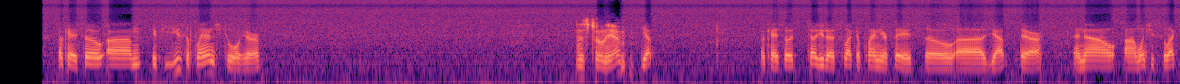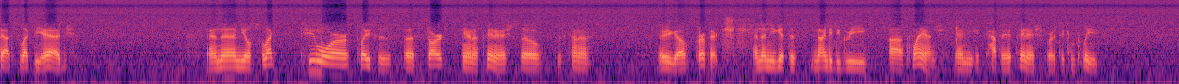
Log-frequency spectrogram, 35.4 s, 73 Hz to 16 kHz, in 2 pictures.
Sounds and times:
Pink noise: 0.7s - 35.3s
Speech: 0.9s - 4.0s, 8.7s - 9.8s, 11.4s - 18.9s, 20.8s - 26.6s, 27.6s - 34.2s.

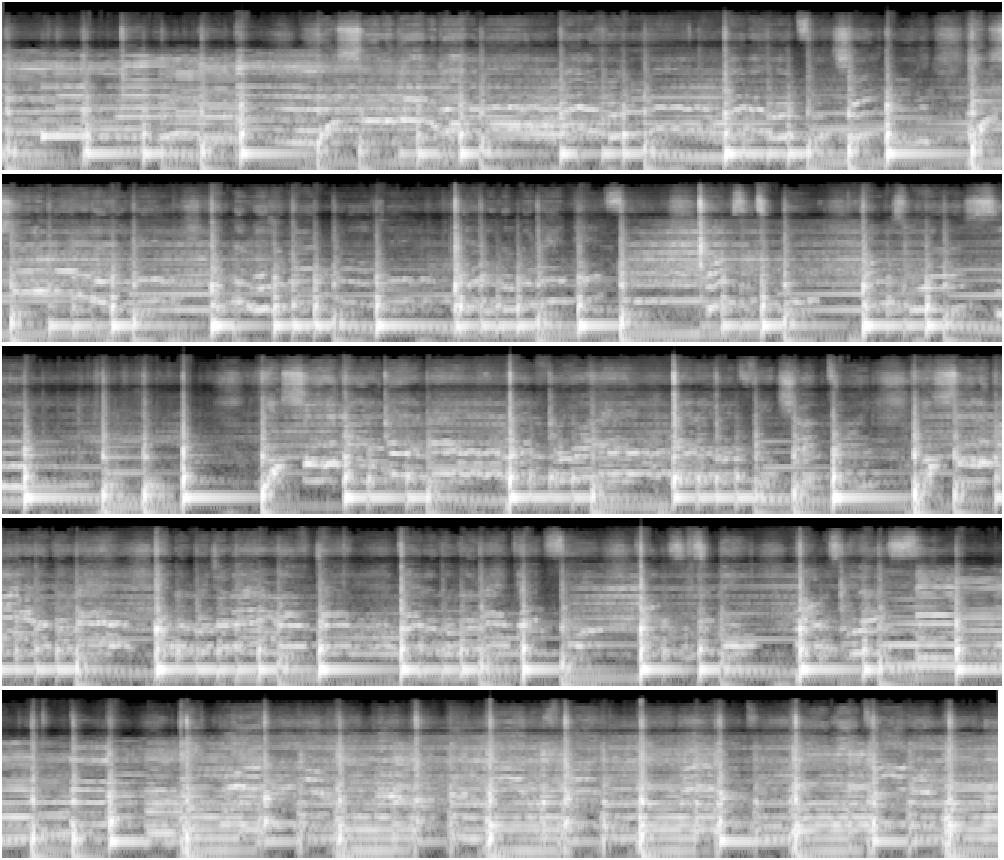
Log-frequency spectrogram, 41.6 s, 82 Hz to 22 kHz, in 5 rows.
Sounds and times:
Music: 0.0s - 41.6s.

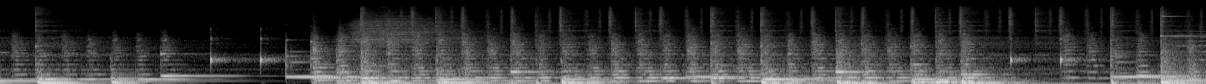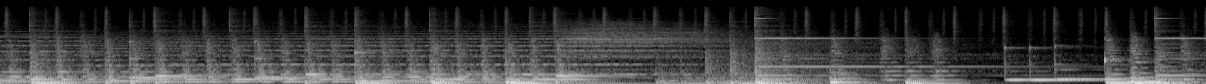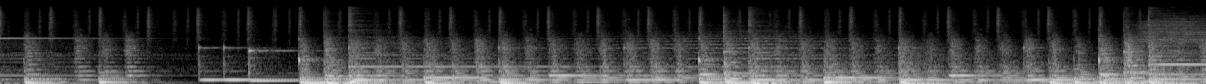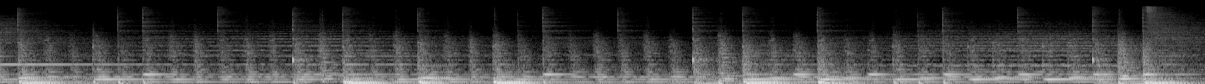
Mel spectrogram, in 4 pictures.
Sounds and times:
Music: 0.0s - 48.2s.

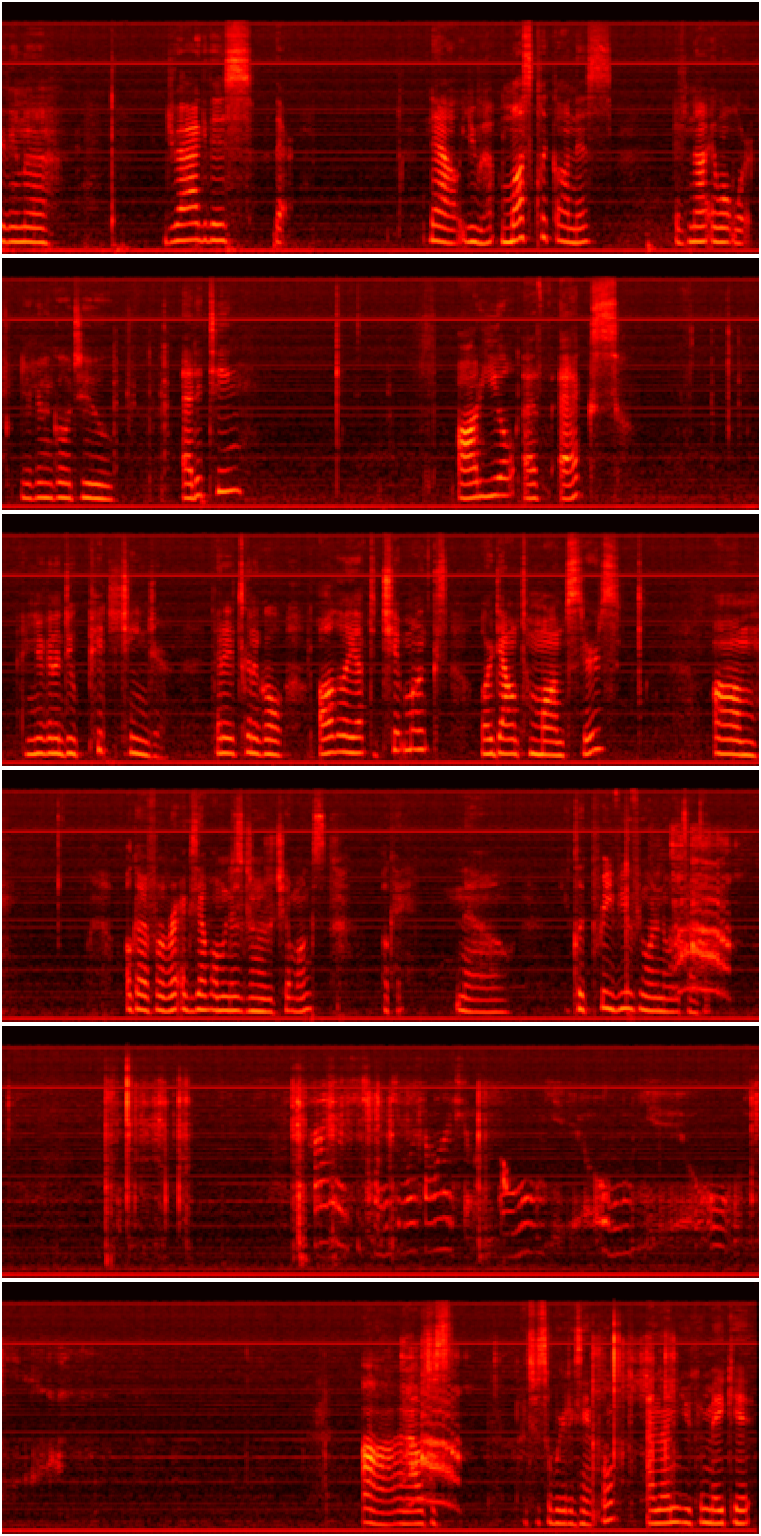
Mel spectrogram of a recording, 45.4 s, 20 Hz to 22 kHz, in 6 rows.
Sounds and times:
Speech: 0.0s - 0.7s, 1.6s - 3.0s, 4.3s - 8.8s, 9.4s - 10.1s, 12.2s - 13.9s, 15.4s - 21.4s, 22.3s - 22.9s, 24.0s - 30.0s, 41.5s - 45.4s.

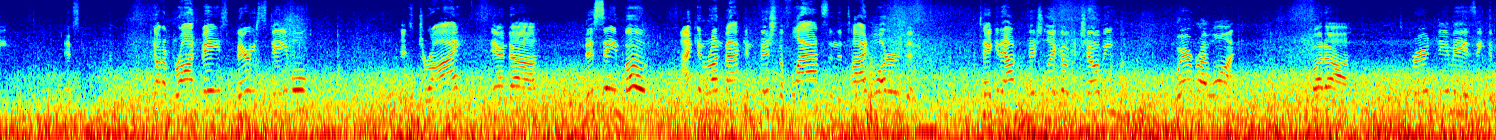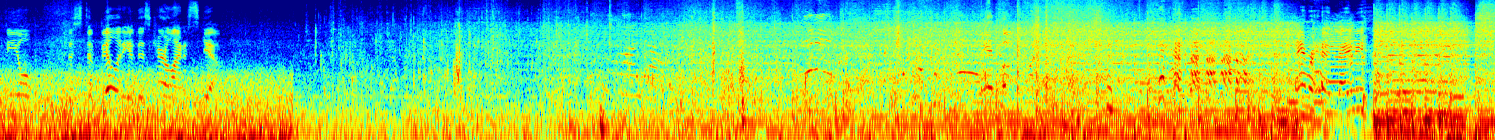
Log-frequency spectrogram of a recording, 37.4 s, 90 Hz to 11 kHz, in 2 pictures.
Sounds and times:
Boat, Water vehicle: 0.0s - 36.0s
Outside, rural or natural: 0.0s - 37.3s
Speech: 1.9s - 3.9s, 5.0s - 6.7s, 7.3s - 11.5s, 12.3s - 14.0s, 14.7s - 15.4s, 16.4s - 16.9s, 17.6s - 21.5s, 30.0s - 31.6s, 34.9s - 35.9s
Slosh: 22.5s - 32.9s.

